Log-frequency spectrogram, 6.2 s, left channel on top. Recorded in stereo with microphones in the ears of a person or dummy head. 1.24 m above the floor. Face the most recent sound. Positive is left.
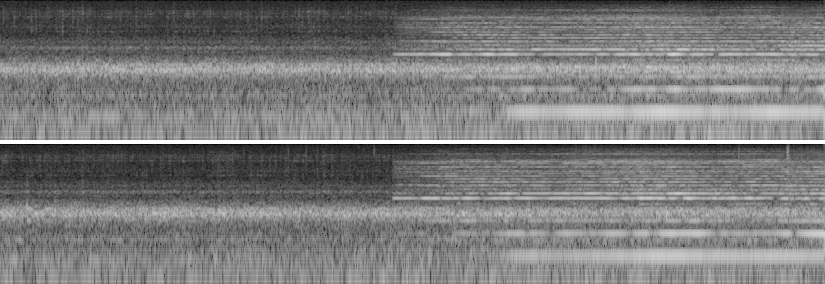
turn(degrees=-55)  # may be behind; listen again after turning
